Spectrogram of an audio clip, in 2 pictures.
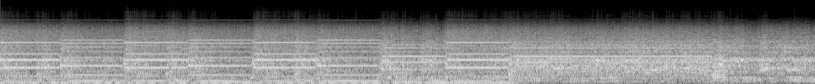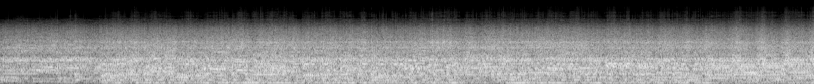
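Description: Heavy metal music with electric guitar and drums. For about the first five seconds a line of short, evenly spaced melodic notes runs over a steady low bass, then dense distorted guitars and drums take over.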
